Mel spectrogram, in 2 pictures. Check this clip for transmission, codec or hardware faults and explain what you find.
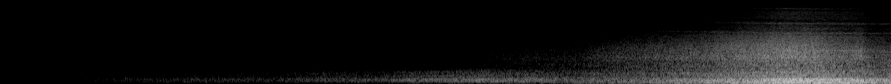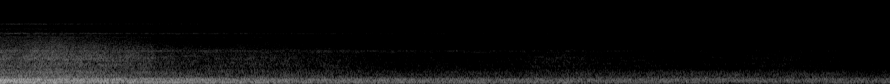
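One fault stands out. Skip ahead at 8.63–8.65 s: roughly 0.7 s of audio was dropped while later audio was queued, so playback jumps forward with no gap, splicing the two sides abruptly.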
